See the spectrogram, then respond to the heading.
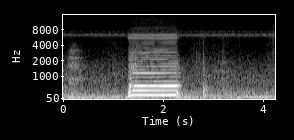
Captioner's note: phone vibrates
